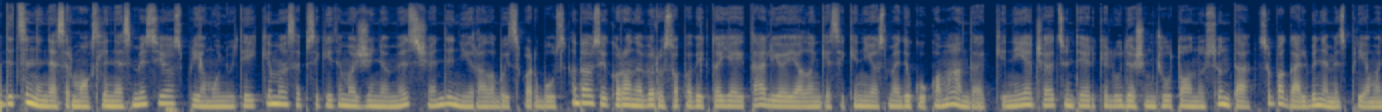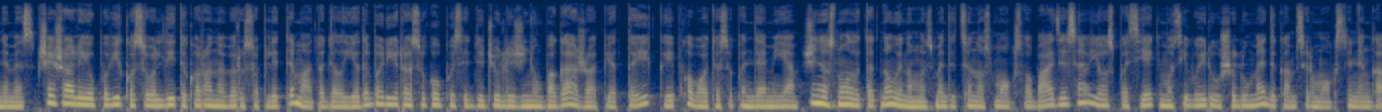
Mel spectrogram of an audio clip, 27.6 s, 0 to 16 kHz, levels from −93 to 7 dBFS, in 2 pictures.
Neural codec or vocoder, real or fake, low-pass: none; real; 14.4 kHz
